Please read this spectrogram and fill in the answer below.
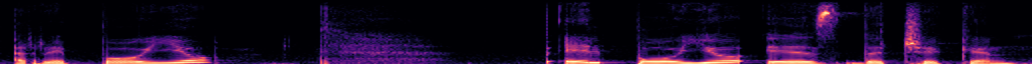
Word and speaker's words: repollo: Double L is y. El repollo.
